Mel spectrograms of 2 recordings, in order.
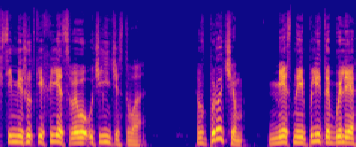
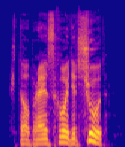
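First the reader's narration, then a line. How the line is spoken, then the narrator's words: Hissed. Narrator (Russian): прошипел он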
